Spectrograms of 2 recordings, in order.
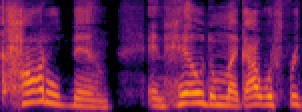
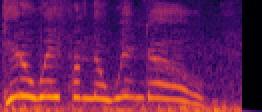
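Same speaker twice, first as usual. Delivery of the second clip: put-on very high-pitched, shrill yell; 11 semitones higher than usual. Retelling a dream, warning someone by the window: retelling a yell. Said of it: "I yelled to the person".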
